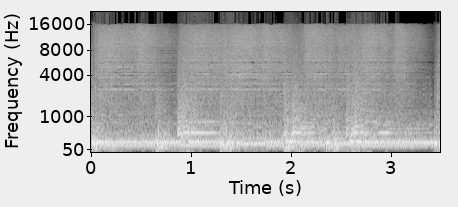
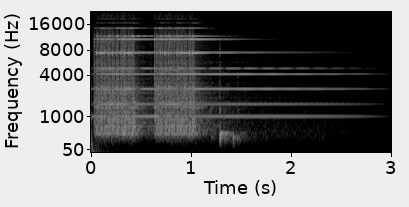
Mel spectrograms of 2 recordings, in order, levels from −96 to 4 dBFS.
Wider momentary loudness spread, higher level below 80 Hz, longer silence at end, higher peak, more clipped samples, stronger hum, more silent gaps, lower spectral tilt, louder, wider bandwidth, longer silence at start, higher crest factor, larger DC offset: second, 2 LU vs 19 LU; first, -26 dBFS vs under -90 dBFS; second, 0 s vs 0.45 s; first, 0 dBFS vs -22 dBFS; first, 1% vs under 0.1%; neither; neither; first, -4.5 dB/octave vs 4 dB/octave; first, -7 LUFS vs -34 LUFS; about the same, over 20 kHz vs over 20 kHz; about the same, 0 s vs 0 s; second, 8 dB vs 18 dB; neither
